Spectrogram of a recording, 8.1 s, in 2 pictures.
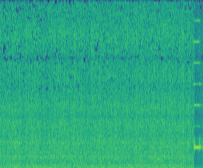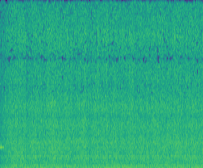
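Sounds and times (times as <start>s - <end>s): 
low mechanical hum: 0.0s - 8.1s
short high electronic beep from a barcode scanning device: 3.9s - 4.2s.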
